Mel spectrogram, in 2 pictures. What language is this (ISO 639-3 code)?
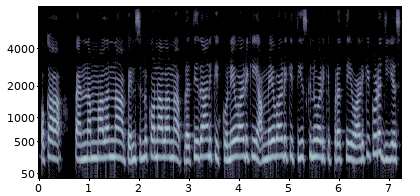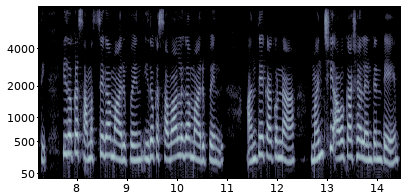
tel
